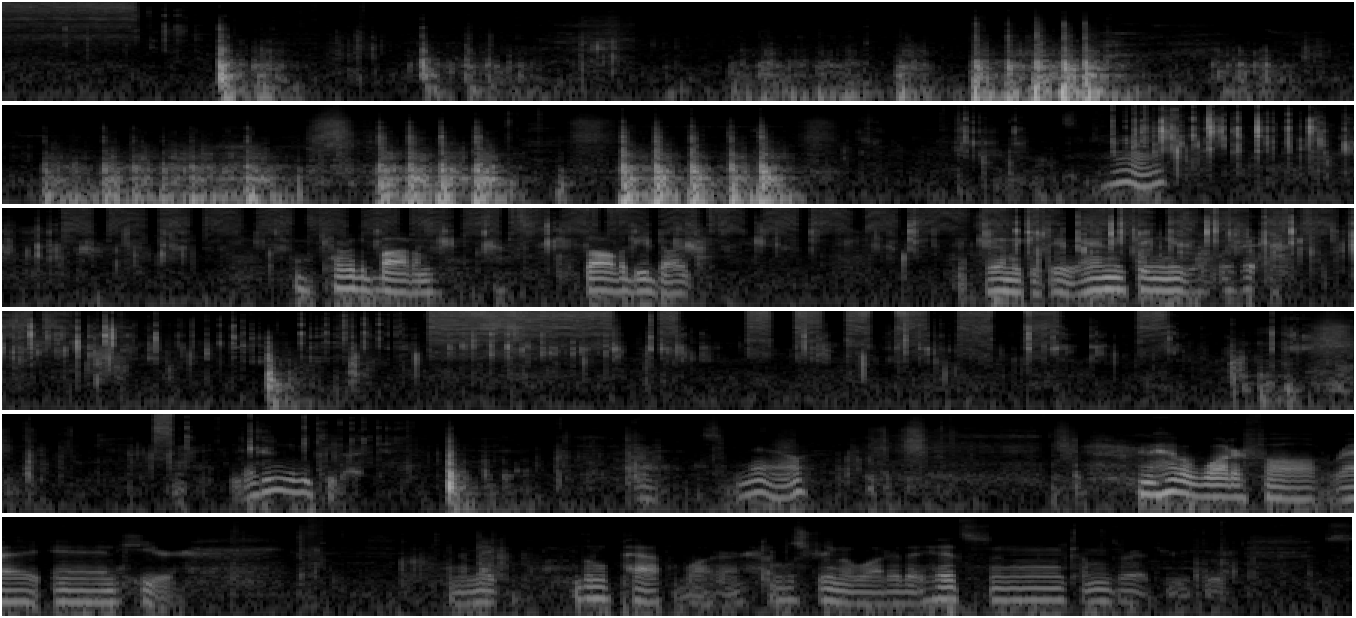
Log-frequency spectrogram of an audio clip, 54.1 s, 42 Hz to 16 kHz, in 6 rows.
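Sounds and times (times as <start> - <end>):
short hiss: 0.0 - 1.1, 16.7 - 27.8, 29.8 - 34.9, 37.0 - 37.4
spray paint can spraying: 0.0 - 1.1, 16.4 - 35.0, 37.0 - 37.4.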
